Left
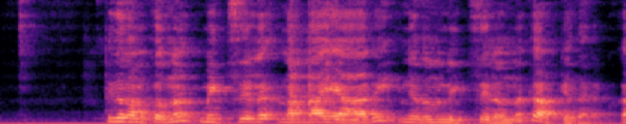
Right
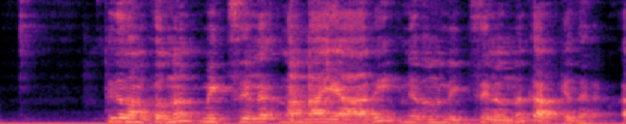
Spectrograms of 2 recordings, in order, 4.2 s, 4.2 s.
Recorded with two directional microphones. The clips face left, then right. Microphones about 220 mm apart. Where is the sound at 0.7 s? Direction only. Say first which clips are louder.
Even; 40° left (ahead or behind).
